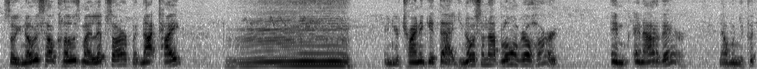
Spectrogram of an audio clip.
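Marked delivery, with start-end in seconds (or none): 3.0-4.7 long steady lip-buzzed elk scream; mouth-made cow elk scream without the call; lip ball scream. Shown as a demonstration. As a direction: hold one tone through closed lips, not tight. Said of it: "A lip ball scream is kind of done without the call in your mouth".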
